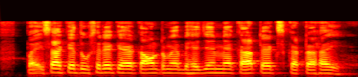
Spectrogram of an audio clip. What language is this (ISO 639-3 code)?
mag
